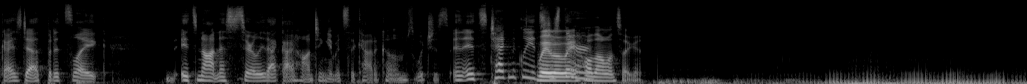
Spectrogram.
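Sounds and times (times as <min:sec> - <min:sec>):
speech: 0:00.1 - 0:06.6
pet cat purring: 0:06.5 - 0:10.2.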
